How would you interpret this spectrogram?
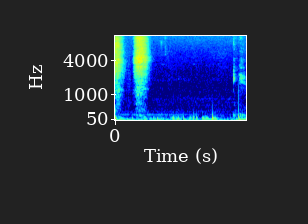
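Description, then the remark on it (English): A couple of sharp breathy bursts, then a low, rumbling throat clearing in short rough pulses, muffled and fairly faint as if turned away from the microphone. No one speaks. “I'm sorry, I got to keep moving away from the microphone to clear my throat.”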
